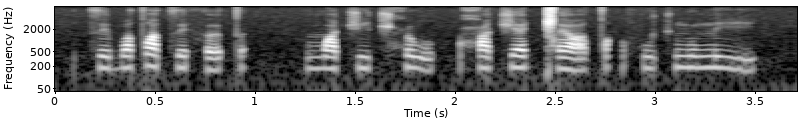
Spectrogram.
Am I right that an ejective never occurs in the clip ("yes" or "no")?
yes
